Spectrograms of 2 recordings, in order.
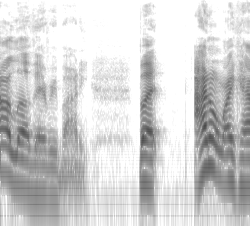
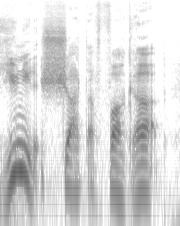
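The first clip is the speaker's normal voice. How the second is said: put-on angry outburst, quieter; 8 dB quieter than usual. Retelling what a mom at a Little League game said: imitating an angry mom. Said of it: "this mom gets really mad at my friend".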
